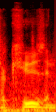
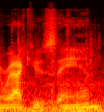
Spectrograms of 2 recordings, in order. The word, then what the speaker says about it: Rakuzan: and I'm seeing now I've been pronouncing Ruan rakuzan incon in incorrectly I went with racusen but they're saying rakuzan I don't know they're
